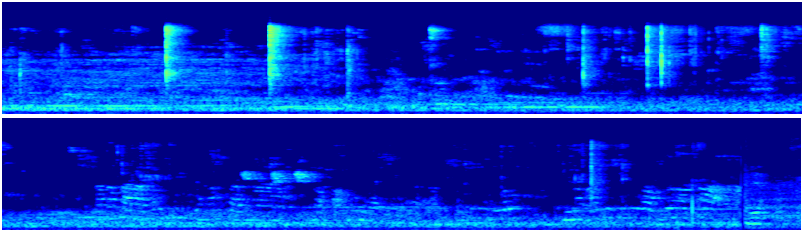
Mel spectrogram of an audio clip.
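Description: Plastic parts click and knock as hands handle an electrical socket.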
